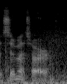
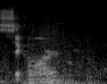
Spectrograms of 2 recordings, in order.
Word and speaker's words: scimitar: When I uh first played D and D, my friend who was DMing didn't uh pronounce the word scimitar correctly. Yeah. And they said sycamore.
